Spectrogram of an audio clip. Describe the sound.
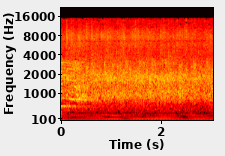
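An audience claps together in a steady, dense wash of applause that holds at an even loudness for about three seconds, with voices faintly mixed underneath.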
